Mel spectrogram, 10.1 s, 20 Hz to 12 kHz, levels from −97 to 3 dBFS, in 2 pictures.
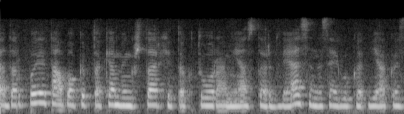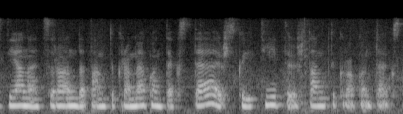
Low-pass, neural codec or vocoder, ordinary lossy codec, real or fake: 7.2 kHz; none; MP3, 64 kbps; real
